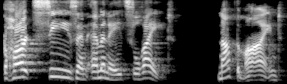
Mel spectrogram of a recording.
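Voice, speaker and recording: A middle-aged or older woman, a pastor, preaching reflectively in measured phrases with deliberate pauses. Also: medium pitch, very animated, fairly bright tone. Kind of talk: sermon with poetry quotations.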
